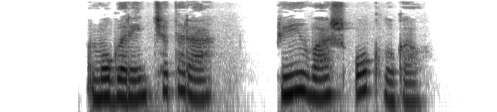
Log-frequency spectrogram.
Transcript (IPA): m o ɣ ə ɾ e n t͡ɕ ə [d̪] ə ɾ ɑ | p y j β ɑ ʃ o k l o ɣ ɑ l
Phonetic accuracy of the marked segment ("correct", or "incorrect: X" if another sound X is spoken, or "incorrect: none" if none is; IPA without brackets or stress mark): incorrect: t̪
